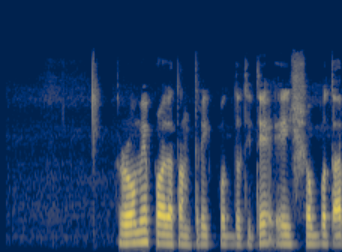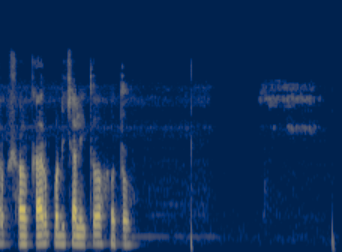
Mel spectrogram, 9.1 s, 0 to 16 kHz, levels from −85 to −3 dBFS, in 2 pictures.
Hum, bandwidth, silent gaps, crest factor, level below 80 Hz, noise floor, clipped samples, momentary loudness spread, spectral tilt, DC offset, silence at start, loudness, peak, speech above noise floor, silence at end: none; 7.4 kHz; none; 22 dB; -74 dBFS; -77 dBFS; under 0.1%; 16 LU; -6.5 dB/octave; under 0.1%; 1.25 s; -23 LUFS; -4 dBFS; 55 dB; 2.85 s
